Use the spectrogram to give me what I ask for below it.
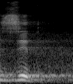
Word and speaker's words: ज़िद: Okay, इसी तरह से ये गाजर, और यहाँ जा पे बिंदी है तो इसको बोलेंगे ज़िद। ओके, जाड़ा, ज़मीन, गाजर, ज़िद, अंतर आ रहा है ना उच्चारण में।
